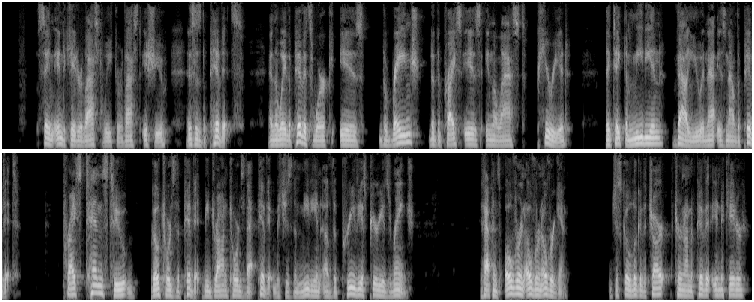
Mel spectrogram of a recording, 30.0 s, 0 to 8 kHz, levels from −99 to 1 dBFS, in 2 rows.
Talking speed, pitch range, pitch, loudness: 160 wpm, 90-115 Hz, 100 Hz, -25 LUFS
